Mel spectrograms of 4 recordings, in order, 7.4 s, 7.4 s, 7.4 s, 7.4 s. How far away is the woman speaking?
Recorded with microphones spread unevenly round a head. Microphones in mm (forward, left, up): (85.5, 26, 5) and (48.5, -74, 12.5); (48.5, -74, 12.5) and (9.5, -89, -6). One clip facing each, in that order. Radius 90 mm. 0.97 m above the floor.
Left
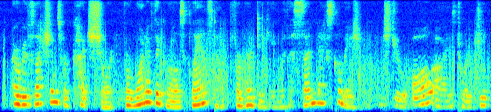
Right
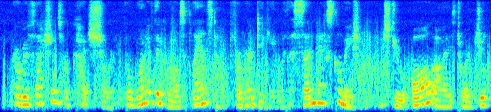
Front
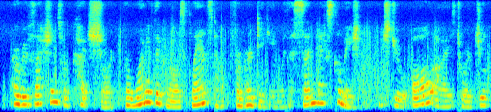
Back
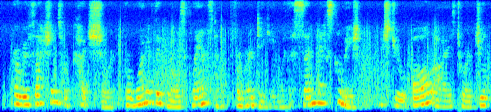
About 2.0 m.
